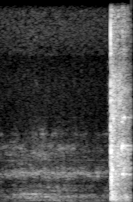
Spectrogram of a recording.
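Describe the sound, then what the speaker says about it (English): A door swings shut with a single firm thunk near the end, following a second of quiet room tone. "Close the door."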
